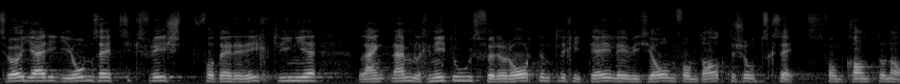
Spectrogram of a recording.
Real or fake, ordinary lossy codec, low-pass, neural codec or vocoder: real; MP3, 64 kbps; 14.4 kHz; none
